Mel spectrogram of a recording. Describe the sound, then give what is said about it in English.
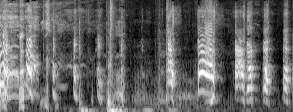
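A dog barks and growls, a string of loud, uneven yaps and snarls broken up by short pauses, with a low rumbling growl underneath some of the barks. “What's wrong with you, dog?”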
